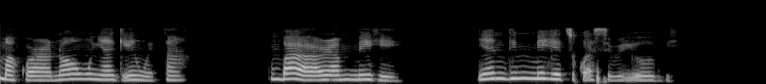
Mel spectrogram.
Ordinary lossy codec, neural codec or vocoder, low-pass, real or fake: none; vocoder, 22.05 kHz, 80 mel bands, WaveNeXt; 5.4 kHz; fake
